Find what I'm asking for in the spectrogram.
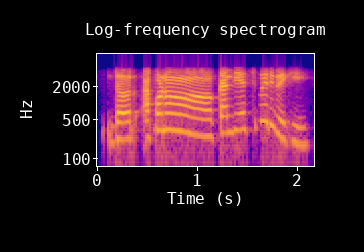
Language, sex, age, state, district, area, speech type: Odia, female, 30-45, Odisha, Malkangiri, urban, conversation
